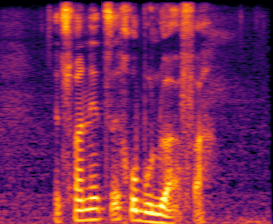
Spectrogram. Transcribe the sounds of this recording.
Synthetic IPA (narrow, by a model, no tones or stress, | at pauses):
t͡sʼɪt͡sʰwanet͡sɪχʊbulwa̰ːfa̰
